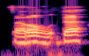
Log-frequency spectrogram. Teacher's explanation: فا را غین زبر رغ فرغ تا زبر تا فرغ تا را بھی موٹا ہوگا غین بھی موٹا ہوگا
